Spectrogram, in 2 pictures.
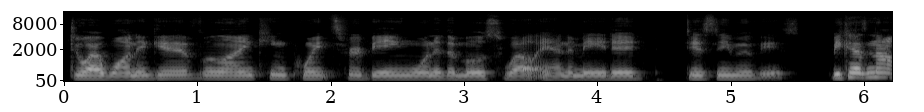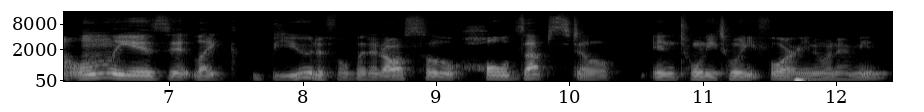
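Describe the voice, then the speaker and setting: A woman's voice: sits low, steady tone, moderate pace, creaky, hardly any pauses. A young woman hosting a casual movie commentary, chatty and opinionated, talking straight to viewers while sniffly from a cold.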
